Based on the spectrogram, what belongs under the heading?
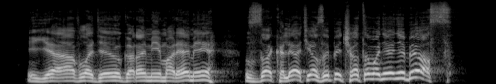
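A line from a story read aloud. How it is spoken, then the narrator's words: Shouting at top of lungs. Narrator (Russian): Закричал во все горло благородный Жань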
